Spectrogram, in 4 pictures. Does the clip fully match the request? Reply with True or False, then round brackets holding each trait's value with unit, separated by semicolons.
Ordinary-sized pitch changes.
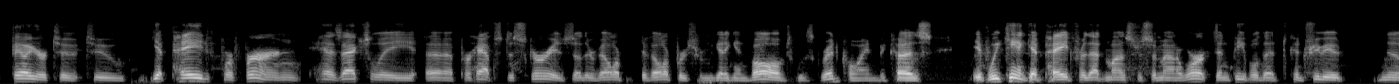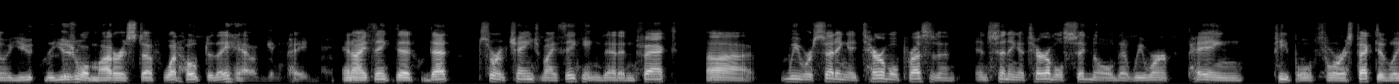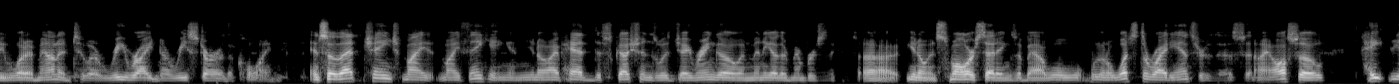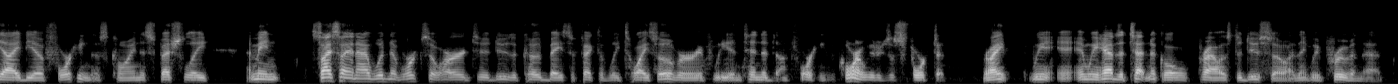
False (2.3 semitones)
